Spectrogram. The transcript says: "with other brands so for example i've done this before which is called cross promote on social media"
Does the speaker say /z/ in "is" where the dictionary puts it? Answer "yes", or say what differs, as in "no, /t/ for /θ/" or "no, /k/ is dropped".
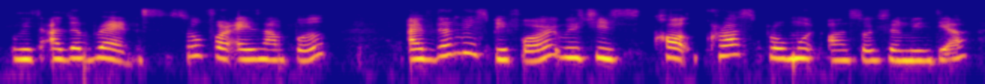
no, /s/ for /z/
